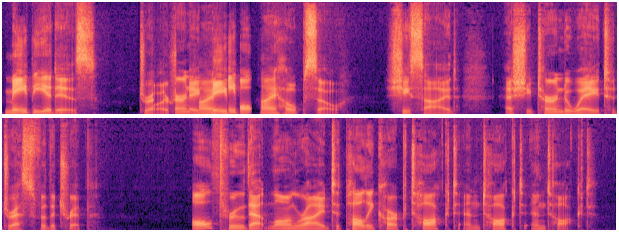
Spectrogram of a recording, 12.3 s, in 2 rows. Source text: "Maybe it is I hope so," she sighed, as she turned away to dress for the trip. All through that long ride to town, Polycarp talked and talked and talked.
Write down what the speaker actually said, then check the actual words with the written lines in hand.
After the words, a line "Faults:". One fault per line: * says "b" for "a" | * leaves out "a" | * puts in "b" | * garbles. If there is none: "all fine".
"Maybe it is [garbled] I hope so," she sighed, as she turned away to dress for the trip. All through that long ride to Polycarp talked and talked and talked.
Faults:
* garbles
* leaves out "town"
